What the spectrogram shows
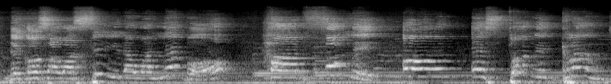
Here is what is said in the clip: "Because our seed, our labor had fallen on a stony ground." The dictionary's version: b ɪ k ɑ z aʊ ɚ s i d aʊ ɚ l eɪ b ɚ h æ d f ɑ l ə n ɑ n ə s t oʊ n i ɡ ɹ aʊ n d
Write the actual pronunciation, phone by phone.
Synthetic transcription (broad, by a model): b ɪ k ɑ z aʊ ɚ s i d aʊ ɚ l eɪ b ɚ h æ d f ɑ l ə ɑ n ə s t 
